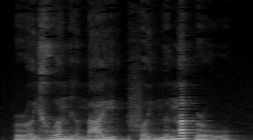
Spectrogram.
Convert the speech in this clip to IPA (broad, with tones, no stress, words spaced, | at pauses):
ɹə˨˩˨jɣu˧˥ə̯ni˨˩ə̯na˧˥j | fə˨˩˨j nɨ˨˩˦na˦˥t̚ ɹu˨˩˨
